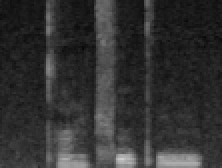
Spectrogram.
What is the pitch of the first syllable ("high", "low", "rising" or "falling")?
high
